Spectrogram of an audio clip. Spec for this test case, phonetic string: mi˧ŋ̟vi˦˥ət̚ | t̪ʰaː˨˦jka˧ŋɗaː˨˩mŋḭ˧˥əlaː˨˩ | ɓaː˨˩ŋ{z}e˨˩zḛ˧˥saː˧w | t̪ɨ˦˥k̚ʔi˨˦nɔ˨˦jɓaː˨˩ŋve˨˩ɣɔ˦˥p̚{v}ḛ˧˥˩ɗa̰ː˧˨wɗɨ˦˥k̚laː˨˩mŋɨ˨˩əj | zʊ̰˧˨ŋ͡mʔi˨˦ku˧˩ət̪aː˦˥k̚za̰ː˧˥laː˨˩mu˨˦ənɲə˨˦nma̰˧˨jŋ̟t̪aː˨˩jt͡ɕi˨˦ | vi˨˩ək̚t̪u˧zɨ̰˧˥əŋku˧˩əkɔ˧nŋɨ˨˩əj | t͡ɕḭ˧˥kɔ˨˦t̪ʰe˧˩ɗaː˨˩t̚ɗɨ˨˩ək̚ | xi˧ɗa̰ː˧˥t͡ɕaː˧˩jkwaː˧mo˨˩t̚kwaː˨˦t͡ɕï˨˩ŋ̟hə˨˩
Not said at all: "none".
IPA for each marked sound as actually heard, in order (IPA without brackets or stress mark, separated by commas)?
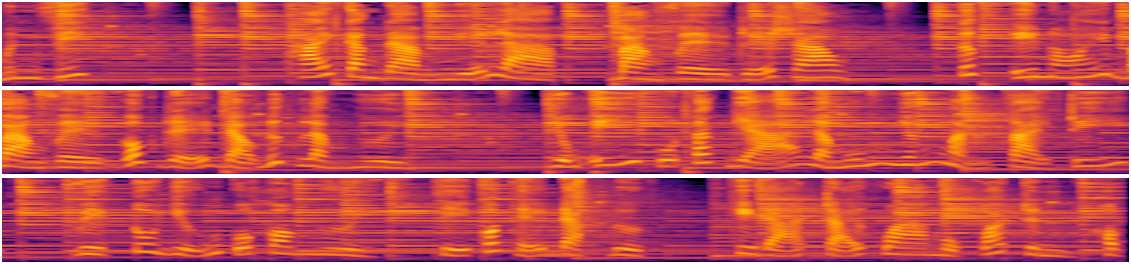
v, z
